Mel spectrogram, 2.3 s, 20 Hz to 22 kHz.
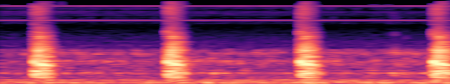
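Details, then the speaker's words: Gearlasso 8kW 12/24V Chinese diesel heater in manual gear mode, program 01, the lowest constant setting, after start-up. Sharp fuel-pump ticks about every 0.65 seconds over a quiet, steady fan hum. Normal low-output run. "And this will run fairly consistently at this low rate because gear one is the lowest if you like constant setting."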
